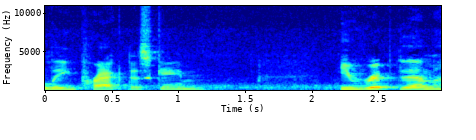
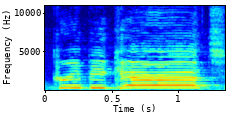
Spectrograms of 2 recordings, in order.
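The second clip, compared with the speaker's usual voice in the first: high, loud, slow terrified shout; 15 dB louder, slower than usual. Acted. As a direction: shout it out in fear. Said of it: "he shouted".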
